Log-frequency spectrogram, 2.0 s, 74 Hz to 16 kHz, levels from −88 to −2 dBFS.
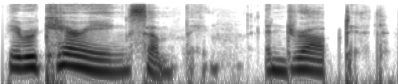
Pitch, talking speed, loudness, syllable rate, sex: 190 Hz, 210 wpm, -18 LUFS, 7.0 syllables/s, female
